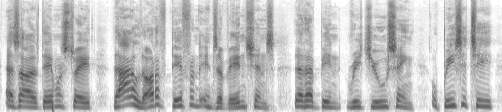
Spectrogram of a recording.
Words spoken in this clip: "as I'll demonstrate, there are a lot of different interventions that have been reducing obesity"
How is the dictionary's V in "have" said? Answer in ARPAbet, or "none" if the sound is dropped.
V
